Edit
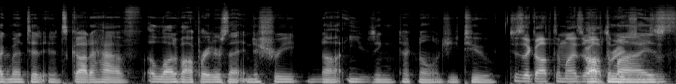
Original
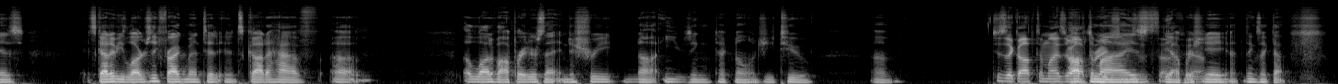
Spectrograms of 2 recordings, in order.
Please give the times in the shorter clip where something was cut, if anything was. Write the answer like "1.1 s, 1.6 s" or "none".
1.4 s, 5.0 s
